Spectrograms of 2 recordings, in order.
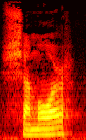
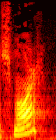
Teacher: So shamor, the absolute, usually with a longer verb, and then shmor, the construct, usually the vowel shortens.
